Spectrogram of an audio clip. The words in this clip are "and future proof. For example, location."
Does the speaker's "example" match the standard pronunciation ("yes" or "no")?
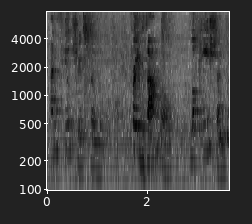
yes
